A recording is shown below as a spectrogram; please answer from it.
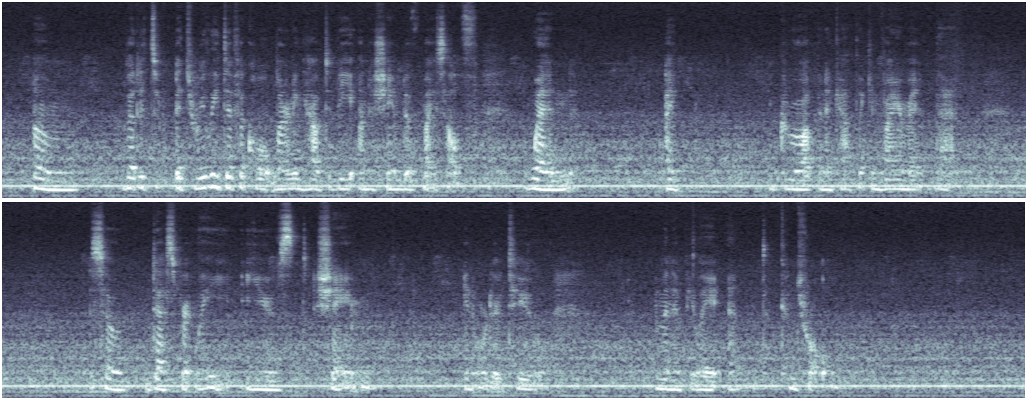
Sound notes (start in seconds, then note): none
